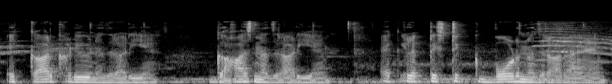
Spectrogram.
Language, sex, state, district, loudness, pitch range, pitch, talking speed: Hindi, male, Rajasthan, Jaipur, -16 LUFS, 95-125 Hz, 115 Hz, 195 wpm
